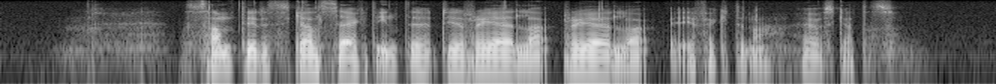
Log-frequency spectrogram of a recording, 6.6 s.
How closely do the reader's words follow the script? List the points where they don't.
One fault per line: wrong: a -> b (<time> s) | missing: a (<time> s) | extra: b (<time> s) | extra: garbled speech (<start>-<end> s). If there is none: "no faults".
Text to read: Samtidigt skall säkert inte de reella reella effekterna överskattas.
no faults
